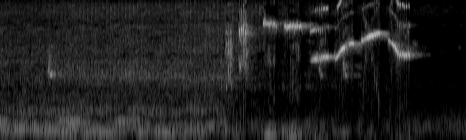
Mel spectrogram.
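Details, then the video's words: Mangrove whistler song used as a lure: a fast series of bright notes leads into a long, rising and falling whistled phrase that ends abruptly, over low background hum. "PANCINGAN SUWARA💯‼️ BURUNG KANCILAN BAKAU"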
